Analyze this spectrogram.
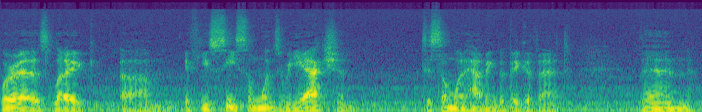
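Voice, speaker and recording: A man with an American accent and a very deep, low pitch, ordinary pitch variation, audible room echo and noticeable background noise. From Texas. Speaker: film director and actor. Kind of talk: interview. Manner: halting, with many fillers.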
